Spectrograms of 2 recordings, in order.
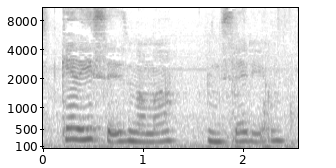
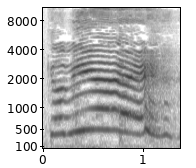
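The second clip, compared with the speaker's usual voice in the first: loud, high drawn-out holler; high, wailing shout; calling out; 9 semitones higher, 14 dB louder than usual. Real, not acted. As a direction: yell for someone to come over. Calling someone over.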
